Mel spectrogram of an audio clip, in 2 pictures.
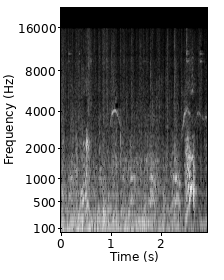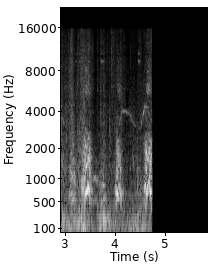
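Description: Sheep bleat loudly nearby.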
